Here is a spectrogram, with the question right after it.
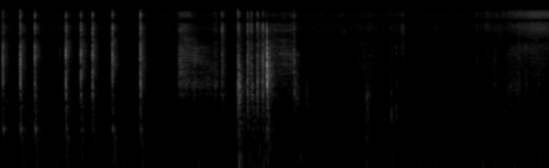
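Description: Fingertips handle the paper pages of an open hardcover book, turning them and rubbing the page surfaces and corners. Quick, crisp, bright ticks come first, then a louder rustling sweep as a page turns, followed by a few soft scratches and a faint hiss of paper rubbing at the end.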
